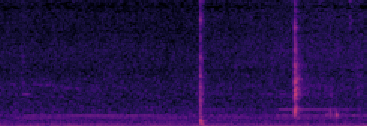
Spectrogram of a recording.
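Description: Two light clicks, about half a second apart near the end, from a metal spoon tapping a plastic citrus juicer, over a low steady hum.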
